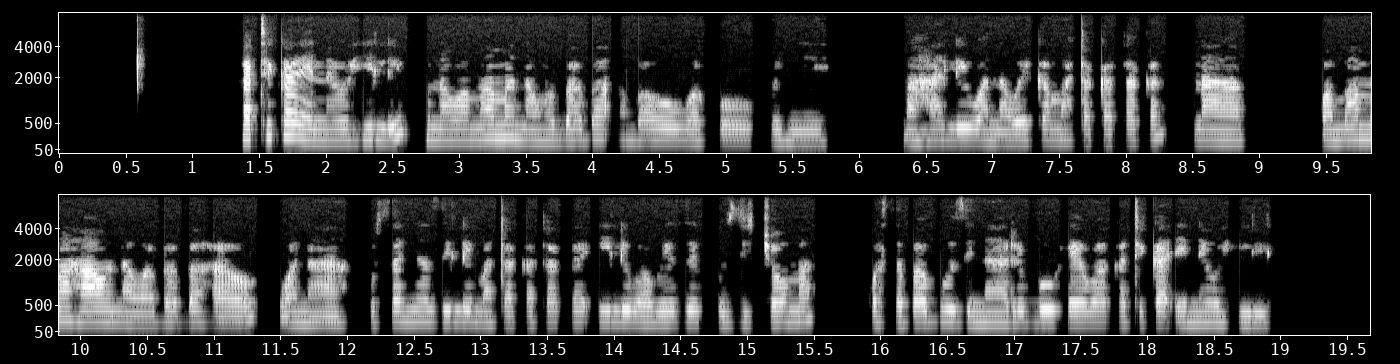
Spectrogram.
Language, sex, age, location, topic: Swahili, female, 25-35, Nakuru, health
